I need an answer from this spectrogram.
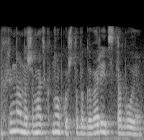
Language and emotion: Russian, angry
